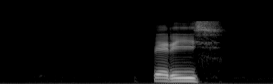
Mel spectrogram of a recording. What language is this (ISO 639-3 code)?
sat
